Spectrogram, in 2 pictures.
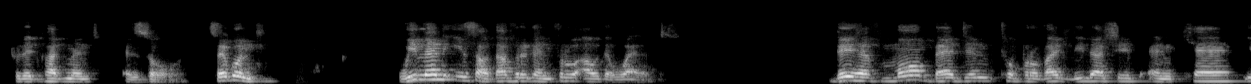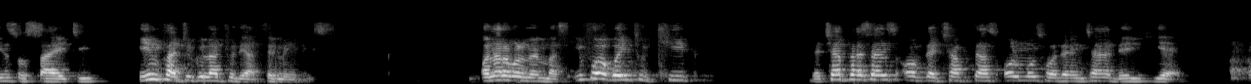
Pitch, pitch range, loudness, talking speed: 155 Hz, 140-185 Hz, -19 LUFS, 120 wpm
